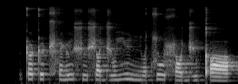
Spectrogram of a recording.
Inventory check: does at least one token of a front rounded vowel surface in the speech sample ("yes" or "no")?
yes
